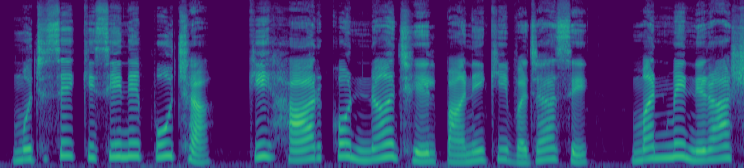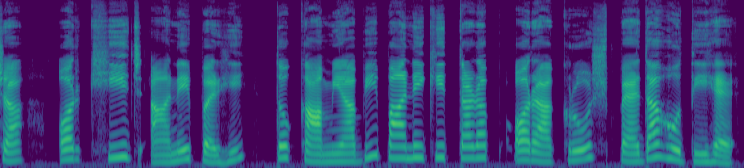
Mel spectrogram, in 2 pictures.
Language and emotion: Hindi, neutral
